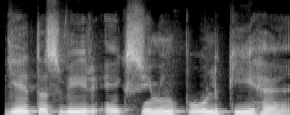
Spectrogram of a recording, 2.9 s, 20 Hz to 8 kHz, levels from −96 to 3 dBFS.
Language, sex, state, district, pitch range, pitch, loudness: Hindi, male, Assam, Kamrup Metropolitan, 135-150 Hz, 145 Hz, -12 LUFS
